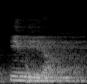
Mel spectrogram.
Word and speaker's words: इंदिरा: इंदिरा।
